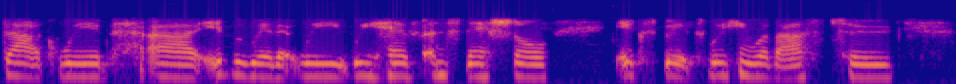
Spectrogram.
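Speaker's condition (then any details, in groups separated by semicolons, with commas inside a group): No condition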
